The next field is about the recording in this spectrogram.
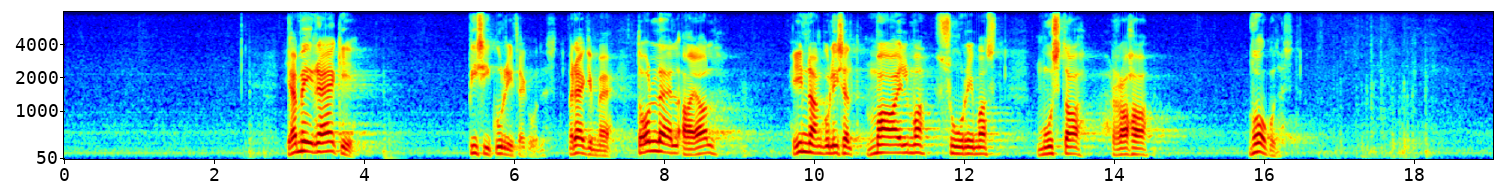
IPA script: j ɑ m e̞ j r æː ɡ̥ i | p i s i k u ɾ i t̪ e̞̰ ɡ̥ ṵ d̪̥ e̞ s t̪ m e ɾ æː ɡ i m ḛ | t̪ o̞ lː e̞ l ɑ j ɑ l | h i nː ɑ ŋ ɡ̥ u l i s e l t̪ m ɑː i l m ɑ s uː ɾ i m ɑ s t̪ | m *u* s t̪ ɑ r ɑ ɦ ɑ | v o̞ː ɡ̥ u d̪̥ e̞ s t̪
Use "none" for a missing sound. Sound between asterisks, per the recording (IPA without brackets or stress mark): u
